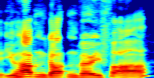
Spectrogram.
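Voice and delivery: high, loud plummy greeting; mock upper-class butler; posh butler. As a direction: gush to the dog, sniff at the walker.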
